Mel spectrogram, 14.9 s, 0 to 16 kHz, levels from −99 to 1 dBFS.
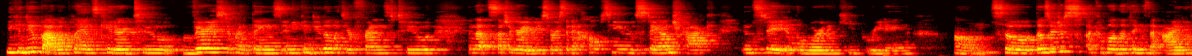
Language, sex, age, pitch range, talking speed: English, female, 10-29, 205-235 Hz, 215 wpm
